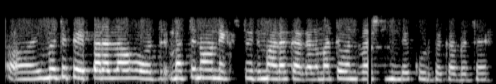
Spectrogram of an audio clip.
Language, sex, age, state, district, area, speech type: Kannada, female, 18-30, Karnataka, Bidar, urban, conversation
